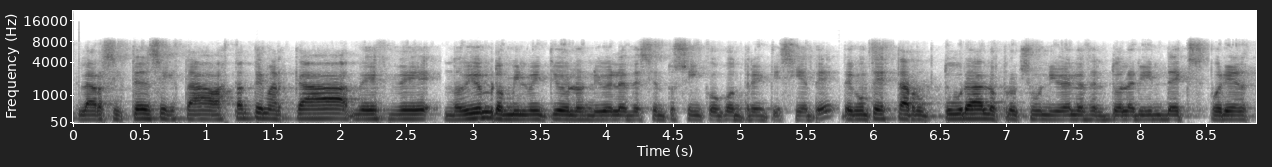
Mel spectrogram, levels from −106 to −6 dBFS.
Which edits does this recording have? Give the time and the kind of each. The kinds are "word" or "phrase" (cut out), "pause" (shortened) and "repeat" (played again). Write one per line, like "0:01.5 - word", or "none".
0:03.1 - word
0:06.0 - word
